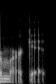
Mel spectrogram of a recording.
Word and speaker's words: supermarket: And the word supermarket, the stress is on the sue. Super supermarket.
